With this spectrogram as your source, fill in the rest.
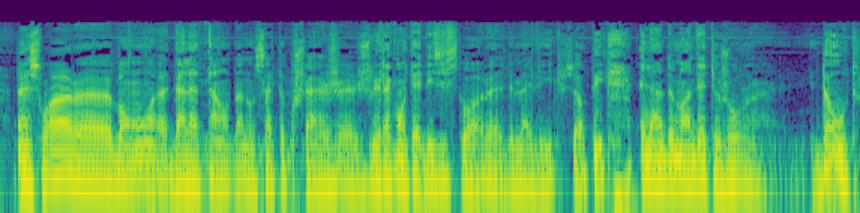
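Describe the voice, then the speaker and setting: Against a quiet background, a man with a somewhat breathy voice talks fairly slowly at a fairly low pitch with ordinary pitch variation. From Manitoba, Canada. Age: 80s+. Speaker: author and former diplomat. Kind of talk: radio interview. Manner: hesitant, many fillers.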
